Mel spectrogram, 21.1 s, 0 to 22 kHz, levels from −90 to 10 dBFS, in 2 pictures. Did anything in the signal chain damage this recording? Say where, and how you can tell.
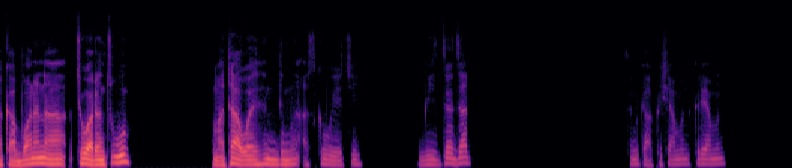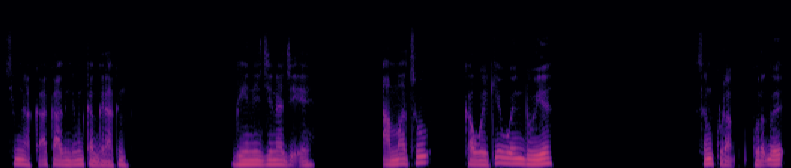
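Yes. From 3.14 to 4.53 s a fast ticking, zipping texture rides on the speech as the level drops by roughly 15 dB. This is zipper noise from a gain stage in the buffer processing, stepping in unsmoothed 2 dB jumps about seven times a second, each jump clicking.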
